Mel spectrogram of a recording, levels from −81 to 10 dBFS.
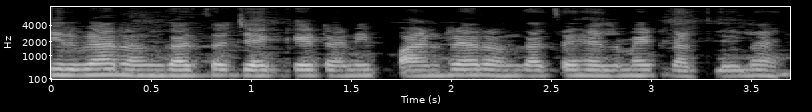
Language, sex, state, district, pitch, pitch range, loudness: Marathi, female, Goa, North and South Goa, 185 Hz, 180-190 Hz, -18 LUFS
